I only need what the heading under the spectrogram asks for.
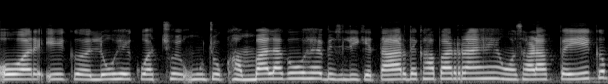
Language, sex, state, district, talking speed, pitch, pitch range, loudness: Bundeli, female, Uttar Pradesh, Hamirpur, 205 wpm, 240 Hz, 235-255 Hz, -15 LUFS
